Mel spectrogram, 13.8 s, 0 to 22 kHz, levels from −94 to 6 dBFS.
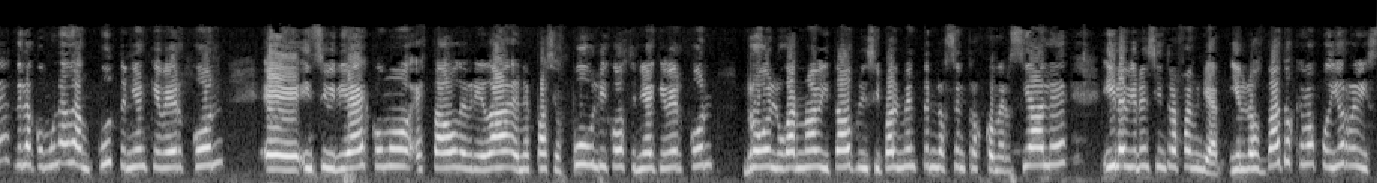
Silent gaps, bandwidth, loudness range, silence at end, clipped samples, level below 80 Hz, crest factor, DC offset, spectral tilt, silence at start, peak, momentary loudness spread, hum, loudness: none; 12.5 kHz; 3 LU; 0.1 s; under 0.1%; -48 dBFS; 12 dB; under 0.1%; -3 dB/octave; 0 s; 0 dBFS; 8 LU; none; -12 LUFS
